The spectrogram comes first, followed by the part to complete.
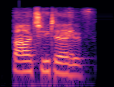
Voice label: "partitive", Indian; Dictionary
